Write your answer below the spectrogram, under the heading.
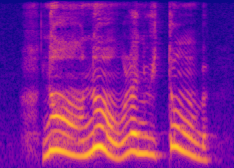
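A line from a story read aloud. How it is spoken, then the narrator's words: Exclaimed. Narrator (French): s'écria Chanteau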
